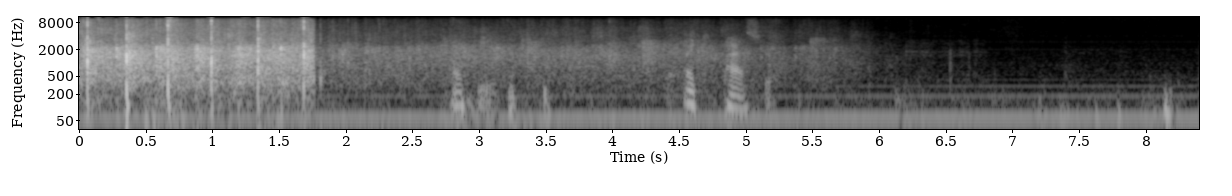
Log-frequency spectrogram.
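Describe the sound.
A church audience applauds a visiting preacher coming up to open the Word: loud, crisp clapping for under two seconds, then an abrupt drop to sparse, faint claps that die away over a low steady hum.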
